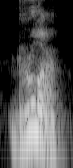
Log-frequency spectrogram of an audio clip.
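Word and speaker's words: רוח: encuentra en el hebreo y se pronuncia o se escribe rúa ruán traduce viento esto es lo que significa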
